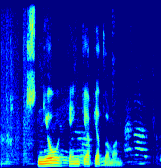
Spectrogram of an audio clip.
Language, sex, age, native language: Icelandic, male, 18-19, Icelandic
